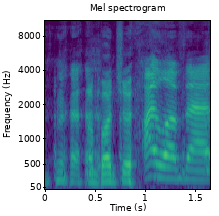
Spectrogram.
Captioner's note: everyone laughing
